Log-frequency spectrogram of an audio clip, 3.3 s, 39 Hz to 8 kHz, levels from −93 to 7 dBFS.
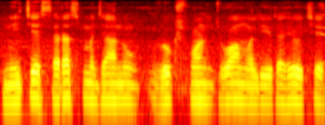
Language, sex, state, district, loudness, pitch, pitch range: Gujarati, male, Gujarat, Gandhinagar, -18 LUFS, 110 Hz, 105-115 Hz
